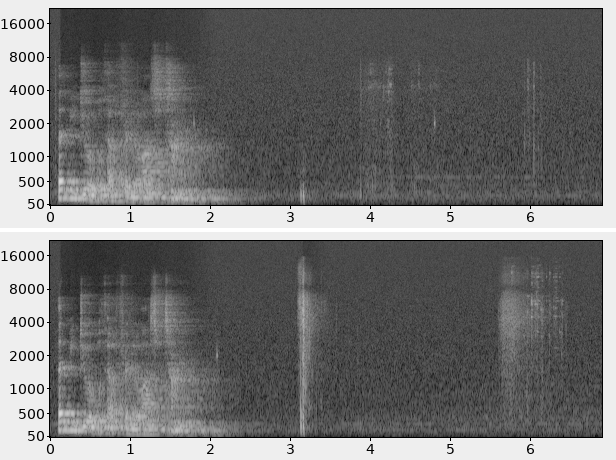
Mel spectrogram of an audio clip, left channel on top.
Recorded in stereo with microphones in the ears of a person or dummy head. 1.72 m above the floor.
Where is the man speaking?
40° right (ahead or behind), 3 m.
